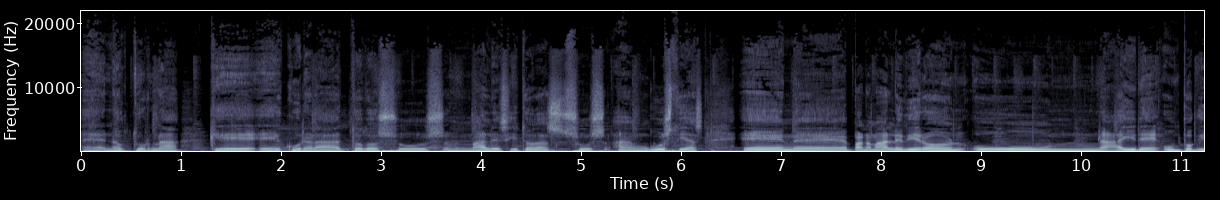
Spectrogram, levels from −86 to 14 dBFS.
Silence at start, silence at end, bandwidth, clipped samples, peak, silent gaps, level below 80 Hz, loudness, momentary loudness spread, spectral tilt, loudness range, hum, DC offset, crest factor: 0 s; 0 s; 17.5 kHz; under 0.1%; -2 dBFS; none; -28 dBFS; -20 LUFS; 7 LU; -6.5 dB/octave; 4 LU; none; under 0.1%; 16 dB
